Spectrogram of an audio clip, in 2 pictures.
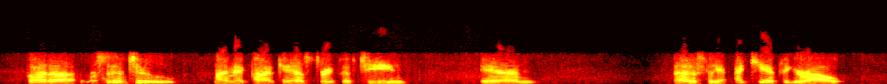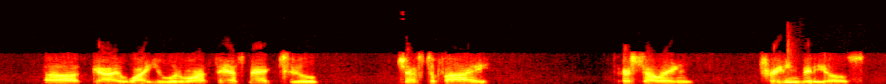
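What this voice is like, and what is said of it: Hoarse, congested voice from a cold. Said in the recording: “Sorry about my voice. I've got a really bad cold right now.”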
